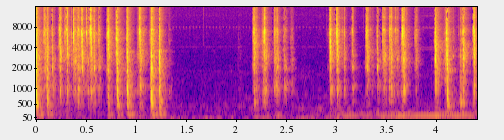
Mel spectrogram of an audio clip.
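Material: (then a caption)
Plastic. Fingertips type rapidly on a black plastic mechanical keyboard, producing dense bursts of sharp, bright key clicks. The bursts come in three runs separated by short pauses, with a faint low hum underneath.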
